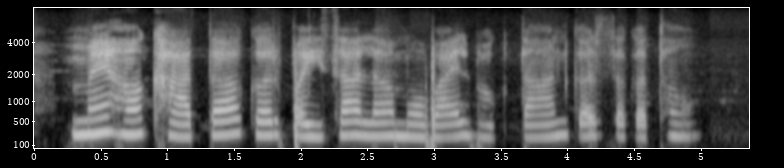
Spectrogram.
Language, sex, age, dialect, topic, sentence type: Chhattisgarhi, female, 18-24, Northern/Bhandar, banking, question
